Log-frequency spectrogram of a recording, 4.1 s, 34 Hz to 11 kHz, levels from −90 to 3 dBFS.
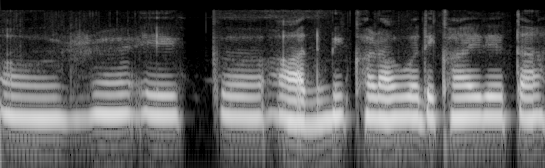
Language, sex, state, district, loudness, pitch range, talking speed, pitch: Bhojpuri, female, Uttar Pradesh, Ghazipur, -17 LUFS, 190-205 Hz, 105 wpm, 195 Hz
